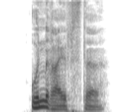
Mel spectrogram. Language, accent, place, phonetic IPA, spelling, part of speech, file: German, Germany, Berlin, [ˈʊnʁaɪ̯fstə], unreifste, adjective, De-unreifste.ogg
- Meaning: inflection of unreif: 1. strong/mixed nominative/accusative feminine singular superlative degree 2. strong nominative/accusative plural superlative degree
